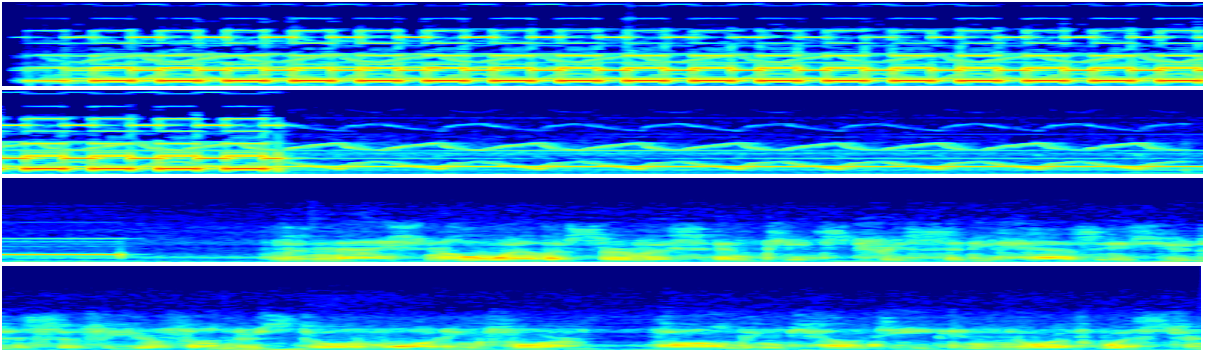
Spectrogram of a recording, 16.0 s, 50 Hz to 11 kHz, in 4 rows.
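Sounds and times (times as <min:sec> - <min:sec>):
alarm beeping rapidly: 0:00.0 - 0:08.4
steady high tone: 0:00.1 - 0:08.5.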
